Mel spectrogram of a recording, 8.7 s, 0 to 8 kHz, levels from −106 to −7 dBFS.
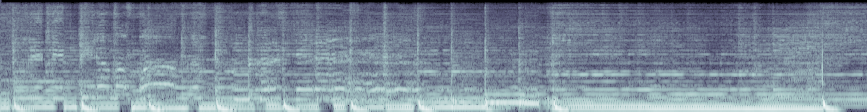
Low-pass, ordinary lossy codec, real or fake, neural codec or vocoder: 7.2 kHz; none; fake; codec, 44.1 kHz, 2.6 kbps, SNAC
